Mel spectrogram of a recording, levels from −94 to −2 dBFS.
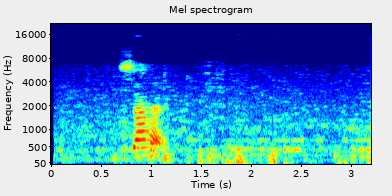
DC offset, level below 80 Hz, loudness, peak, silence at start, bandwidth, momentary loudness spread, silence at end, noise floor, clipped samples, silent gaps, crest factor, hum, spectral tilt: under 0.1%; -42 dBFS; -22 LUFS; -2 dBFS; 0.05 s; 7.8 kHz; 25 LU; 0 s; -46 dBFS; under 0.1%; none; 22 dB; none; -5 dB/octave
